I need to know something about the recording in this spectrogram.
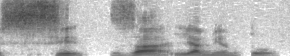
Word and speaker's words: cisalhamento: Esse deslizamento para trás, em direção ao corpo vertebral, é chamado de cisalhamento, com C na primeira sílaba e S na segunda. Cisalhamento. Lembra de sisal.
